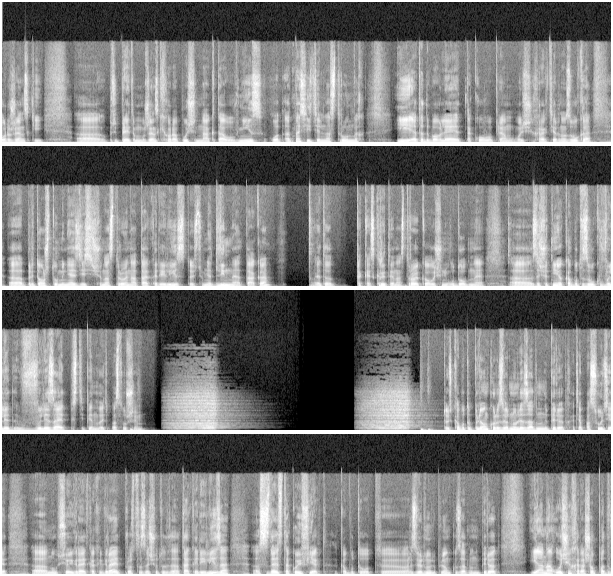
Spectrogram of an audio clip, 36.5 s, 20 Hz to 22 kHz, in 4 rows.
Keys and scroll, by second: 20.2 space, 24.6 space.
